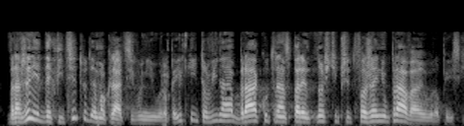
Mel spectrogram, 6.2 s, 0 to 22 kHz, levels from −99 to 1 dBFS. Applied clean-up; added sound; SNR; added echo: neural mask model Resemble Enhance denoiser.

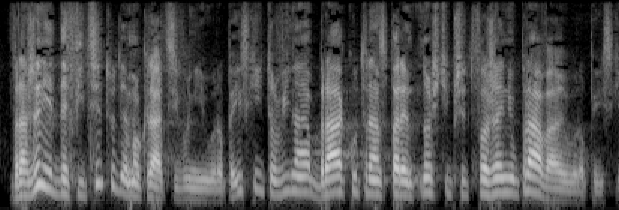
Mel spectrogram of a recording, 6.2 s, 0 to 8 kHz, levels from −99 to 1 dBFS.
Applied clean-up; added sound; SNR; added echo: none; none; none; none.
